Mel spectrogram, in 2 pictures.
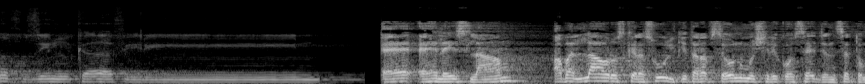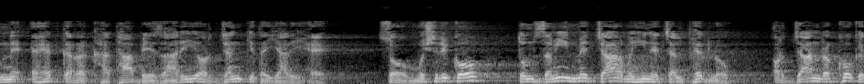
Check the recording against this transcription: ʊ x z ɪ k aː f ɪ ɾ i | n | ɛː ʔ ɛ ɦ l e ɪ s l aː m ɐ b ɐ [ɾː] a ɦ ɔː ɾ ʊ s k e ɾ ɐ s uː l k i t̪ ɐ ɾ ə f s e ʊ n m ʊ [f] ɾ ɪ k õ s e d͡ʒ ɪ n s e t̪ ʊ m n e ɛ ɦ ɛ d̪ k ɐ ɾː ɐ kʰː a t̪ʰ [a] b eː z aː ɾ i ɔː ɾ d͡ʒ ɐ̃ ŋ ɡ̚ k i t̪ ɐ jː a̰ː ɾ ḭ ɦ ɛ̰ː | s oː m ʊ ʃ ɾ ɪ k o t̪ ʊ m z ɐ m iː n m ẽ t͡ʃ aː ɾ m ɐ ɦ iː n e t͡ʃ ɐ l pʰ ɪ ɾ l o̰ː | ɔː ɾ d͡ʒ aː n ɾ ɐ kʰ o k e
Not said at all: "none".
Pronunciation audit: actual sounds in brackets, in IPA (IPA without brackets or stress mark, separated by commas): lː, ʃ, a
